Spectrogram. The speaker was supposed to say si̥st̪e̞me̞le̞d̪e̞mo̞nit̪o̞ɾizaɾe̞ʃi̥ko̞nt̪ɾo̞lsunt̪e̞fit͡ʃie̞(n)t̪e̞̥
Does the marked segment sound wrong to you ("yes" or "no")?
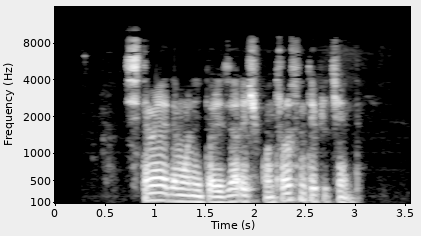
no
